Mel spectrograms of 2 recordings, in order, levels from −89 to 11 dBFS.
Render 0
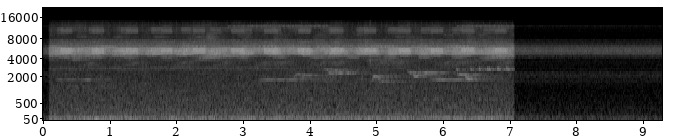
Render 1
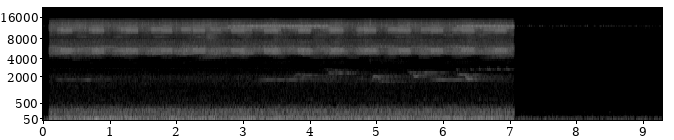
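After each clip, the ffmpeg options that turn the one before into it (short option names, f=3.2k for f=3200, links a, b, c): -af "firequalizer=gain_entry='entry(160,0);entry(230,5);entry(480,-18);entry(1200,-20);entry(1900,-10);entry(3000,-28);entry(12000,15)':delay=0.05:min_phase=1,anlmdn=0.000631"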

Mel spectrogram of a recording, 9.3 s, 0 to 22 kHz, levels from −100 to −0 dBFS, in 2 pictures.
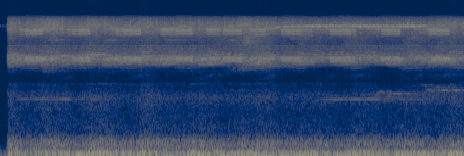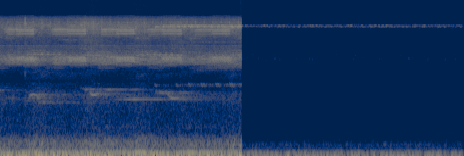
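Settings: -af "asubboost=boost=2.5:cutoff=73,areverse,acompressor=threshold=-46dB:ratio=6,areverse,volume=7.5dB"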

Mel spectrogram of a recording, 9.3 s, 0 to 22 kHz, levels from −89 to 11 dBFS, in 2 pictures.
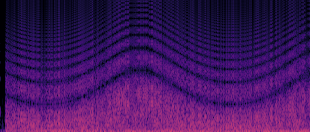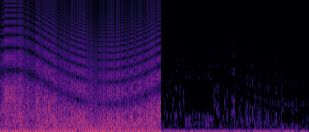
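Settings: -filter_complex "[0:a]acrossover=split=5500[a][b];[b]alimiter=level_in=12dB:limit=-24dB:level=0:latency=1:release=98,volume=-12dB[c];[a][c]amix=inputs=2:normalize=0,acrusher=samples=35:mix=1:aa=0.000001:lfo=1:lforange=35:lforate=0.36,volume=5.5dB"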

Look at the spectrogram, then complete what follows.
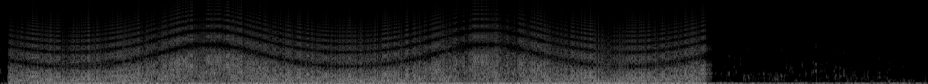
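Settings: -filter_complex "[0:a]asplit=2[a][b];[b]asoftclip=type=tanh:threshold=-39.5dB,volume=-3dB[c];[a][c]amix=inputs=2:normalize=0,aecho=1:1:43|60:0.188|0.2,volume=-2dB"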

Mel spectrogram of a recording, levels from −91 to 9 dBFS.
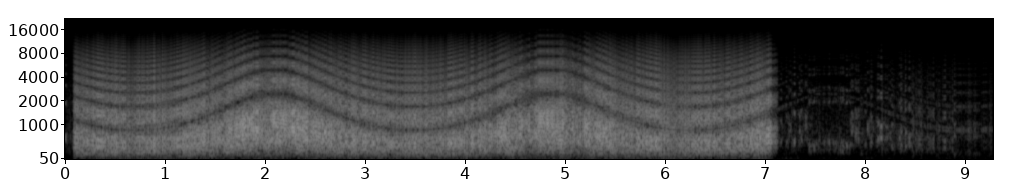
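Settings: -af "highpass=640,lowpass=6.2k,volume=7.5dB"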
